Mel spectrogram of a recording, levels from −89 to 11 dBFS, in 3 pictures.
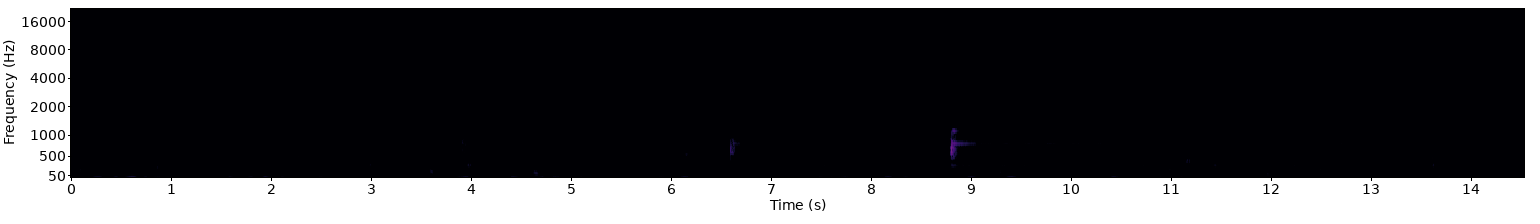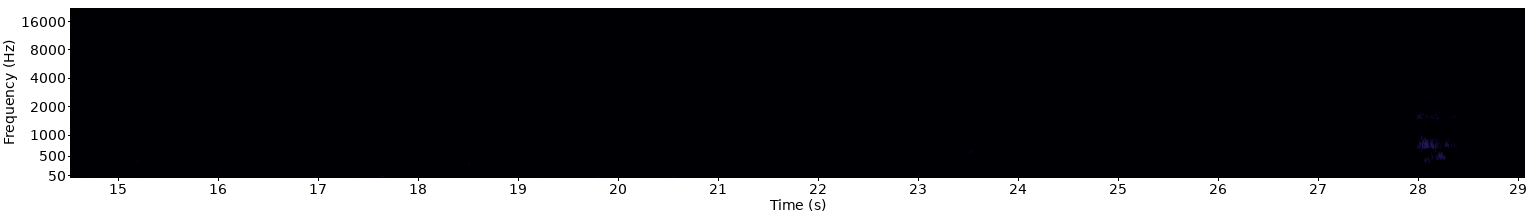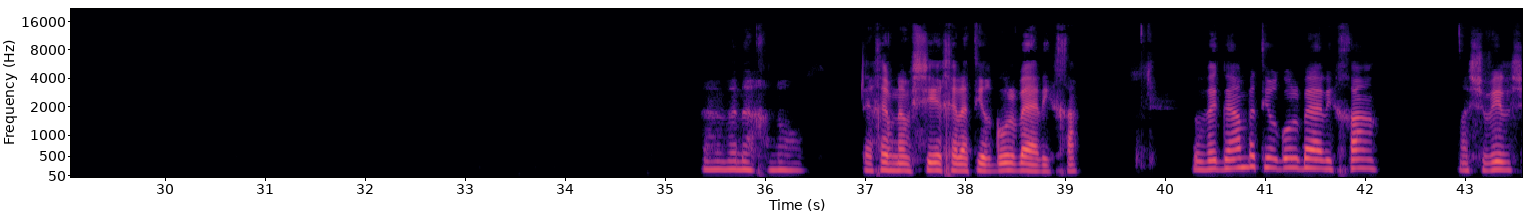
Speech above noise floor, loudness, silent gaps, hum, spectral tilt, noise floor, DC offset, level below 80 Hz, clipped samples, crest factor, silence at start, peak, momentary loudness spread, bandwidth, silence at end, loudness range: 60 dB; -29 LUFS; none; none; -5 dB/octave; -88 dBFS; under 0.1%; -80 dBFS; under 0.1%; 30 dB; 35.4 s; -8 dBFS; 13 LU; 15 kHz; 0 s; 11 LU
